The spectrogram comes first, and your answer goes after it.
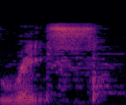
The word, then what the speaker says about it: Ralph: for today i believe in the uk the name spelt ralph is actually pronounced rafe so maybe rave penny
